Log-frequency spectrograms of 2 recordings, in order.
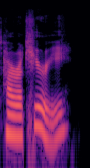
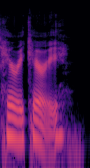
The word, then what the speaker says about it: harakiri: Honor suicides are also referred to as harakiri. which Westerners often mispronounce as Harry Carey.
